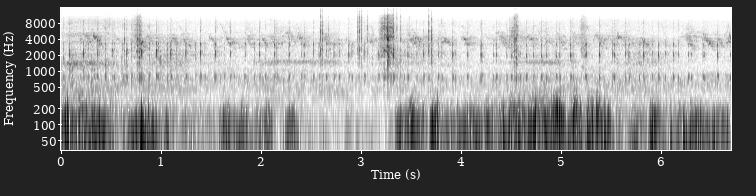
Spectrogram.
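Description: White stork bill-clattering: a fast, dry, wooden rattle of evenly spaced clacks running steadily throughout, over a low rumble of wind.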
